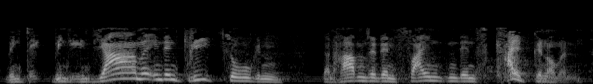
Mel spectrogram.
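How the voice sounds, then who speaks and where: An older man tells his life story to an audience in a gravelly, husky voice that sits high. He is dramatic, swinging from loud to almost silent. The recording sounds dull and lo-fi. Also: sing-song, moderate pace. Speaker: speaker giving a testimony. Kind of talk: personal testimony talk to an audience.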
